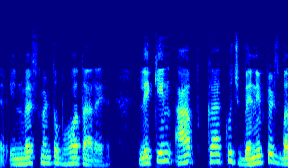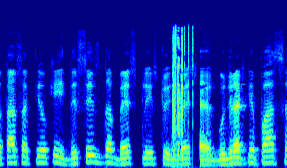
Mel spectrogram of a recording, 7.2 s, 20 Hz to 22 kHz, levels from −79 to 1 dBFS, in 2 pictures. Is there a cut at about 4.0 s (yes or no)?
no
